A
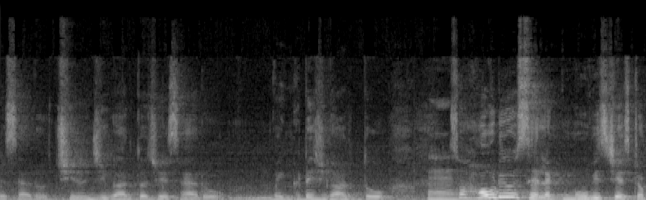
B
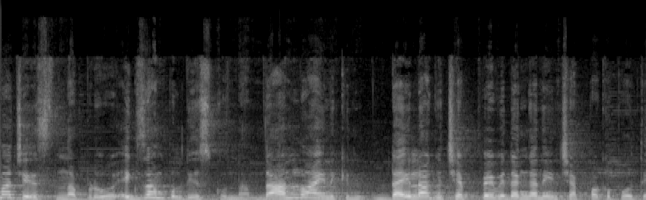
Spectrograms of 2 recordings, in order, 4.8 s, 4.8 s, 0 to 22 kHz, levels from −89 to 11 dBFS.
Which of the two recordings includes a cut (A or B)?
A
